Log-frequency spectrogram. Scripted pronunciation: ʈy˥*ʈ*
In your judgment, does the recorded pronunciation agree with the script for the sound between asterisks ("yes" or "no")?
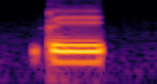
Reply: no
